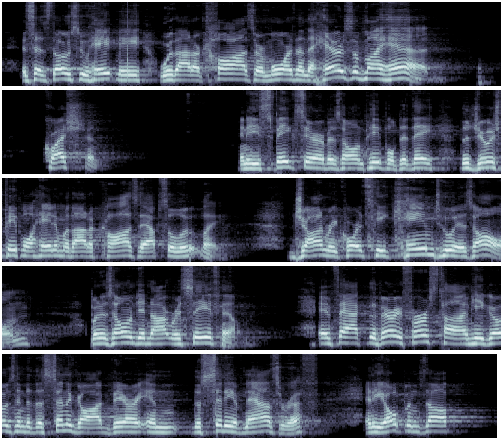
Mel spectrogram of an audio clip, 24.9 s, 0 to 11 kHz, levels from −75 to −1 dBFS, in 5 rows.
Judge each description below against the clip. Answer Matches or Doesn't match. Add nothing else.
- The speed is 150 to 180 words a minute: Matches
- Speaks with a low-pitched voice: Doesn't match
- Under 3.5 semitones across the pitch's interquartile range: Matches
